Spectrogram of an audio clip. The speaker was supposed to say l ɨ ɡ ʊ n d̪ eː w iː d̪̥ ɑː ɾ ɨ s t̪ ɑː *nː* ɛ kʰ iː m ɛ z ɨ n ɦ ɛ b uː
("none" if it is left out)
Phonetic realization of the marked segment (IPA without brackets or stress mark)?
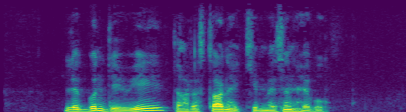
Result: n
